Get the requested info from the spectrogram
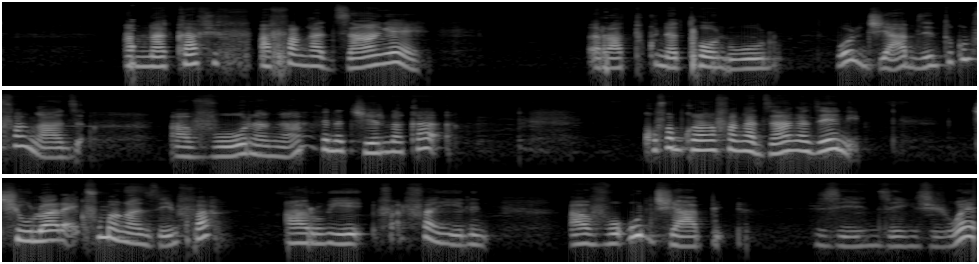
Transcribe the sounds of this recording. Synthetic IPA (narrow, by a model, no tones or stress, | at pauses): aminakafiafaŋad͡zaŋe | rat̪u̥kunat̪ʰonulu̥ | ulud͡ʒiabizenit̪ukumifaŋad͡zə | avoɾaŋavanat͡ʃid͡ʒeɾinakaʔ | kofamikuɾaəfaŋad͡zaŋəzeni | t͡siuluaɾajki̥fumaŋanzenifa | aɾuefa̰ɾi̥faelini̥ | avoʔulud͡ʒiabi̥ | zenizeɲiziwe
